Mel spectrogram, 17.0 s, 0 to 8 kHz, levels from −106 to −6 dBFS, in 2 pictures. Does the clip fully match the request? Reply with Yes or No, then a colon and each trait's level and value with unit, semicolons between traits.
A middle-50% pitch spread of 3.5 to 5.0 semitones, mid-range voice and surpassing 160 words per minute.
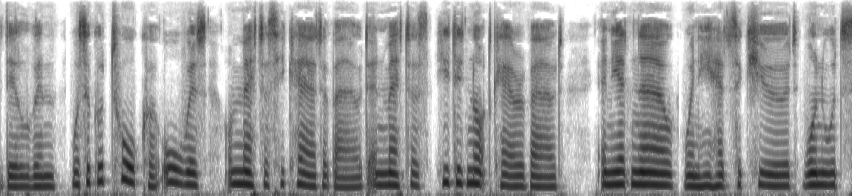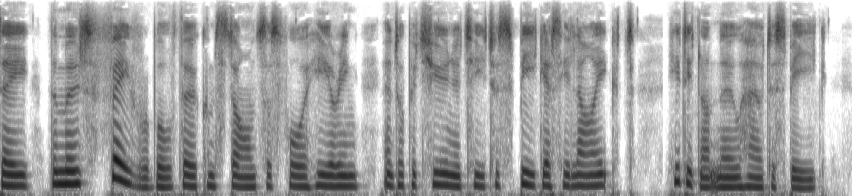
No: average, 2.8 semitones; medium, 165 Hz; average, 175 wpm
